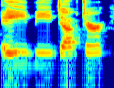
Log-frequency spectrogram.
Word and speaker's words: abductor: So abductor, and I say it like that because it's hard to distinguish when you say abductor and adductor. It's hard to hear the difference between the B and the D, and they mean two different things.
